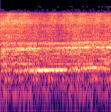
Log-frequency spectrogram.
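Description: Live death metal band: loud, heavily distorted electric guitars holding sustained notes, one note bending slightly upward, with no clear drum hits.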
